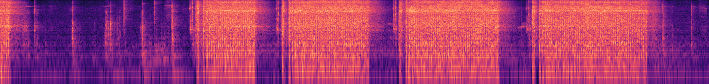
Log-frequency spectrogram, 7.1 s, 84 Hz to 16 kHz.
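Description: A nut being tightened on a Kawasaki Barako 175 motorcycle engine with a pneumatic impact wrench, several loud rattling bursts of about a second each separated by short pauses, close by, after a few sharp clicks.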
